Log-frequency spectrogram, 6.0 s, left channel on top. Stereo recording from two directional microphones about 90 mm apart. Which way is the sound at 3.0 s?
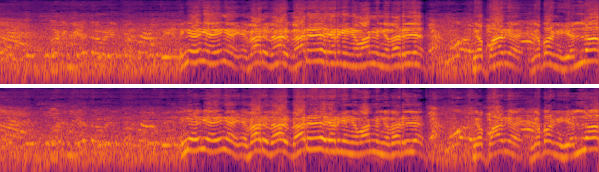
65° right (ahead or behind).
